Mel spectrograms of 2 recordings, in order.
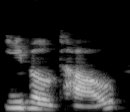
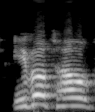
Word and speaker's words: Yveltal: to be Y version, Yveltal, which, yeah, this is like, that weird Norse mythology thing, having a Y that's pronounced like an I.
